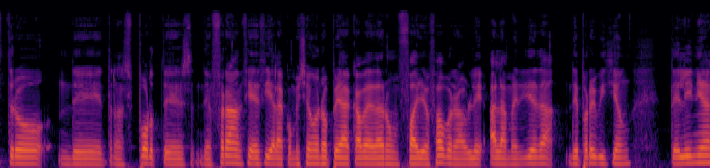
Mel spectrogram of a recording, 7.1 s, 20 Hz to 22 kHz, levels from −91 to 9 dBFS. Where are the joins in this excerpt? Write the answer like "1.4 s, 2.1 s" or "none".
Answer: 1.9 s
